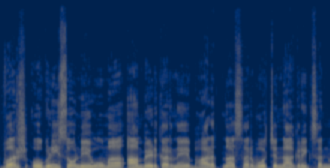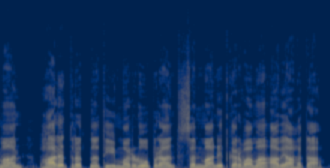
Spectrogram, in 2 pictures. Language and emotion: Gujarati, neutral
